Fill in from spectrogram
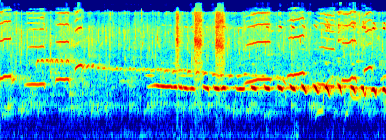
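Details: White-rumped shama in forest: long sustained whistled notes drifting downward, ending in a rapid rolling trill of repeated notes, with faint background chatter.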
